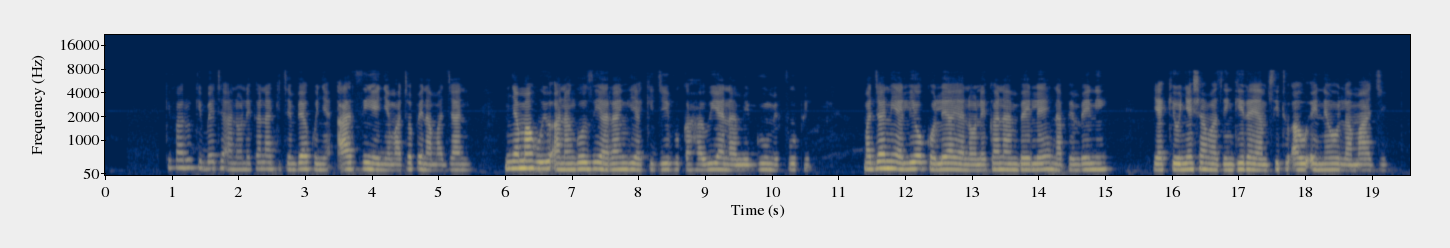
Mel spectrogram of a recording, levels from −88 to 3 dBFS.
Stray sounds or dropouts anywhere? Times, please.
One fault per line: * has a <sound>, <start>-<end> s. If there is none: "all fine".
all fine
